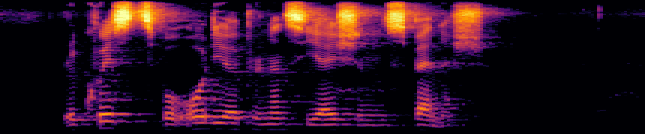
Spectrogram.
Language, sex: English, male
